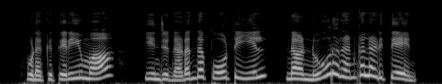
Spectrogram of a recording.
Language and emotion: Tamil, happy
